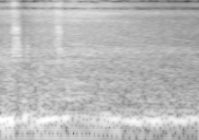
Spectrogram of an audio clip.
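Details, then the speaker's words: Second-gen Dodge Ram after new plugs, wires, distributor cap and old rotor refitted, which cured a no-start and stumble: deep smooth rumble through a brief rev with no popping or stumble; it runs normally. "Anyway, it's running. It's running pretty good, actually."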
